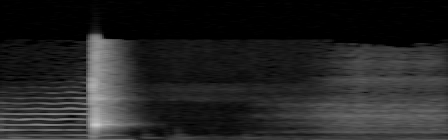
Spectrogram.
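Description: A single finger snap about half a second in, over sustained background music chords that cut off right after it; then a second of near silence and a faint low hum.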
